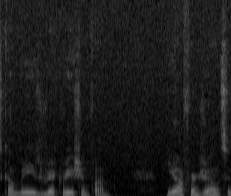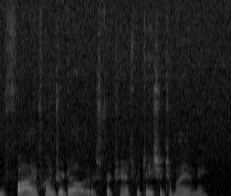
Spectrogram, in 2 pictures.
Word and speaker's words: Johnson: Bokennon was a pronunciation given the name Johnson in the English dialect.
